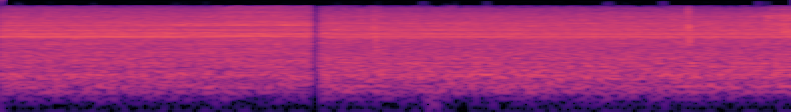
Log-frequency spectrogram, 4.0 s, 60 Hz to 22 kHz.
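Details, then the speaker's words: 1995 Kenmore 5,450 BTU window AC with GE PSC fan and Sanyo compressor, about 20 minutes in, switched from low (3.78 A, 423 W) to high fan: even airy rush and faint steady hum, blowing cold air even with a heater aimed at it, normal cooling. "go up to high speed this is blowing nice cold air even with the heater going right into"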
